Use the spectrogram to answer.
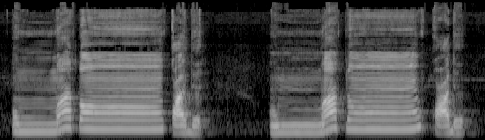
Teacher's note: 2 پیش کی تنوین کے بعد قاف آ رہا ہے جو کہ حروف مستعلیہ میں سے ہے، تو یہاں پر موٹا غنہ ہوگا. ٹھیک ہے، اور جو میم شد ہے اس پر لازم لازم غنہ ہم نے کرنا ہے.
